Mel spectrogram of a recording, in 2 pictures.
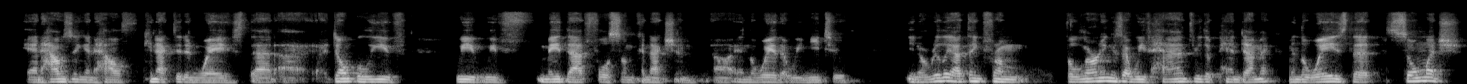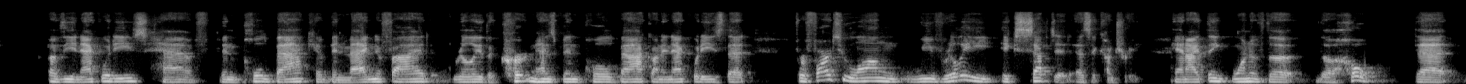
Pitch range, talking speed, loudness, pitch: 115-135 Hz, 175 wpm, -20 LUFS, 120 Hz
